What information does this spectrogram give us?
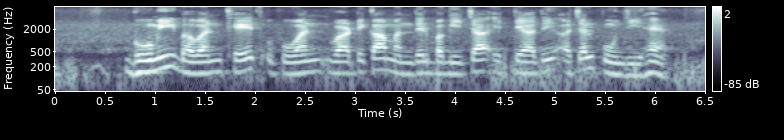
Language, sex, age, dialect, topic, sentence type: Hindi, male, 18-24, Hindustani Malvi Khadi Boli, banking, statement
